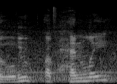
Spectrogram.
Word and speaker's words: loop of Henle: area is called the loop of Henley and Henley is spelled h-e-n-l-e so that's the loop of henle and then once past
